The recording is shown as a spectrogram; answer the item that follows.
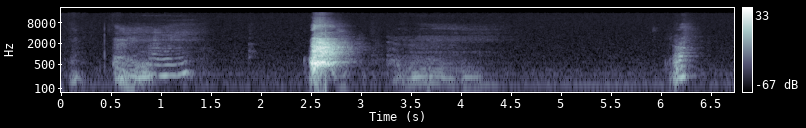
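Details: Dog whining, recorded indoors at home: drawn-out nasal whines with stacked tones, a sharp loud bark near the middle, more low whimpering, then a short yelp at the end; a person urges encouragement afterwards.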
